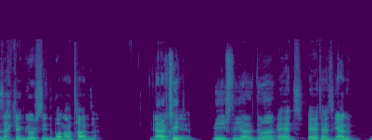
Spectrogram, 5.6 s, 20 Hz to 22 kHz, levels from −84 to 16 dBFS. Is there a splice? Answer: no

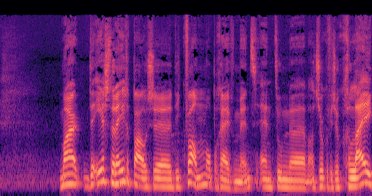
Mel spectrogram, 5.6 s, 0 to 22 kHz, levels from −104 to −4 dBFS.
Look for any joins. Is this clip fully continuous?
yes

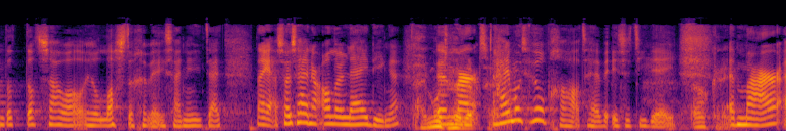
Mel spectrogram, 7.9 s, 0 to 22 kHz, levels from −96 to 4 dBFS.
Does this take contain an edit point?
yes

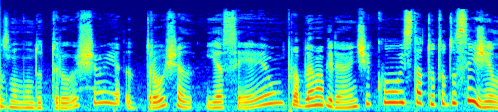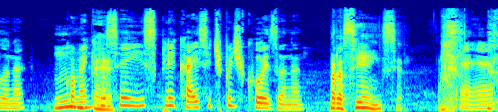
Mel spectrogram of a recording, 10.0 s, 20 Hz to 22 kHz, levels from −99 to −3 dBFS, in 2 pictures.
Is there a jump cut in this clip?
yes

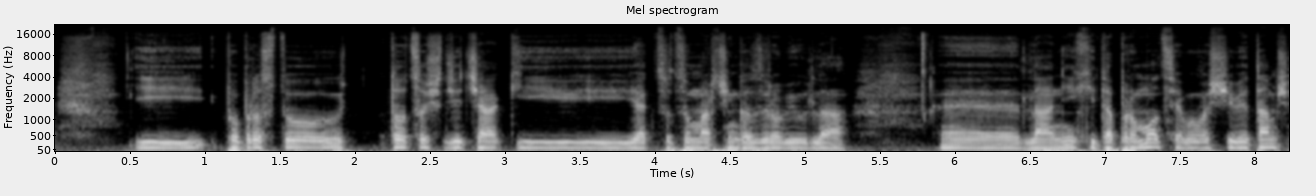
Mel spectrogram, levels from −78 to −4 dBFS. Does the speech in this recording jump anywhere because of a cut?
yes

